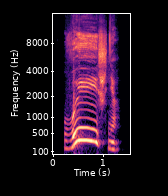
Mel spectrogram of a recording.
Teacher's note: З більшою силою голосу вимовляємо перший склад, наголошений «и»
